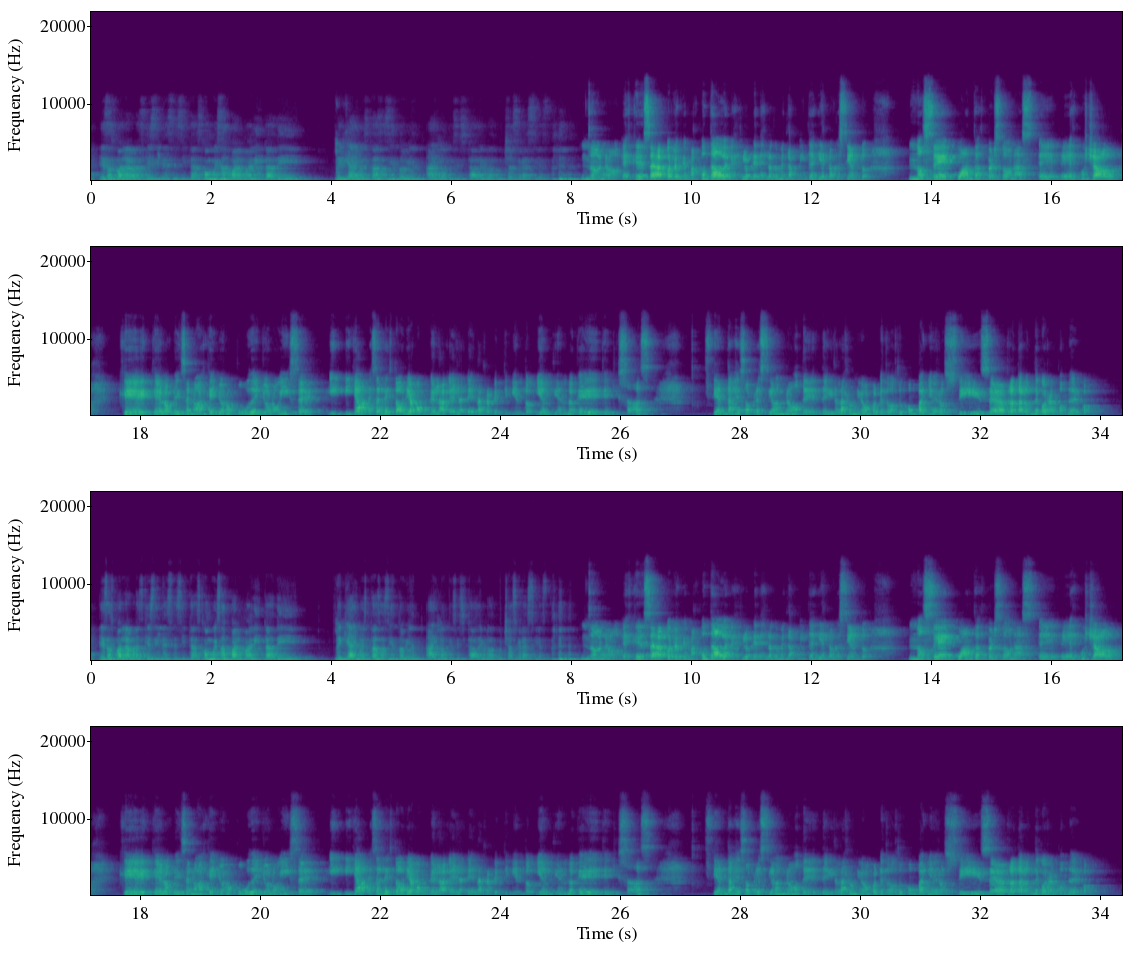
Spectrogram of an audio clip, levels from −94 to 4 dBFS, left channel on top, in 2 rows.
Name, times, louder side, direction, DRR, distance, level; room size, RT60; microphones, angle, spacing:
voice 1, 0.1-3.5 4.1-8.1, right 1 dB, 40° right, 3 dB, 1.2 m, -41 dB
voice 2, 8.2-13.4 13.6-20.8 21.1-27.0 27.6-33.8, left 2 dB, 25° left, 2 dB, 1.0 m, -38 dB
8.4 x 5.3 x 6.0 m, 0.98 s
head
